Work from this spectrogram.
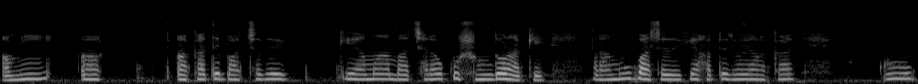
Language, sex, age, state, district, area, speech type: Bengali, female, 30-45, West Bengal, Cooch Behar, urban, spontaneous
